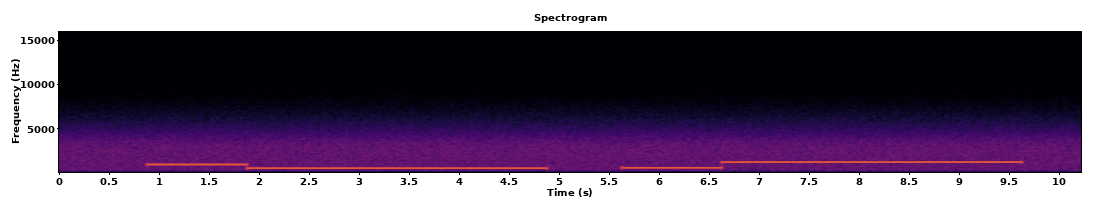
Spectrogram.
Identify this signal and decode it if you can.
Two-tone page, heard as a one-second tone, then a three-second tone, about 930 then 500 Hz, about 570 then 1180 Hz, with radio hiss.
